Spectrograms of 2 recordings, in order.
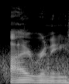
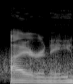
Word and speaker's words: irony: A sweet, rotten irony smell that makes me feel nauseous. Irony, not irony. It's emphasis on the wrong syllable.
